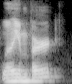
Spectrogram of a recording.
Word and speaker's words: William Byrd: Am I saying that right? William Byrd? – Correct.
